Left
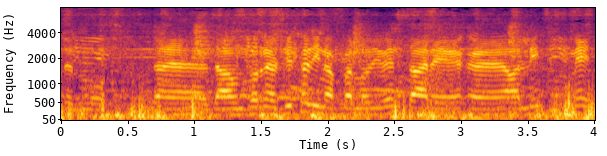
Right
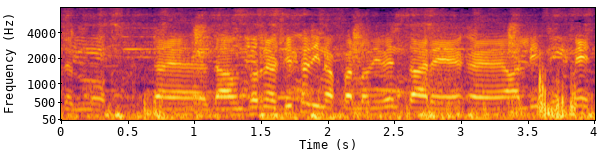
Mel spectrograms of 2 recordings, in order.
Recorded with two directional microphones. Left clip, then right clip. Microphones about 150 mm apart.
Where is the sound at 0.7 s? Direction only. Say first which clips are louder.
Left 1 dB; 25° right (ahead or behind).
